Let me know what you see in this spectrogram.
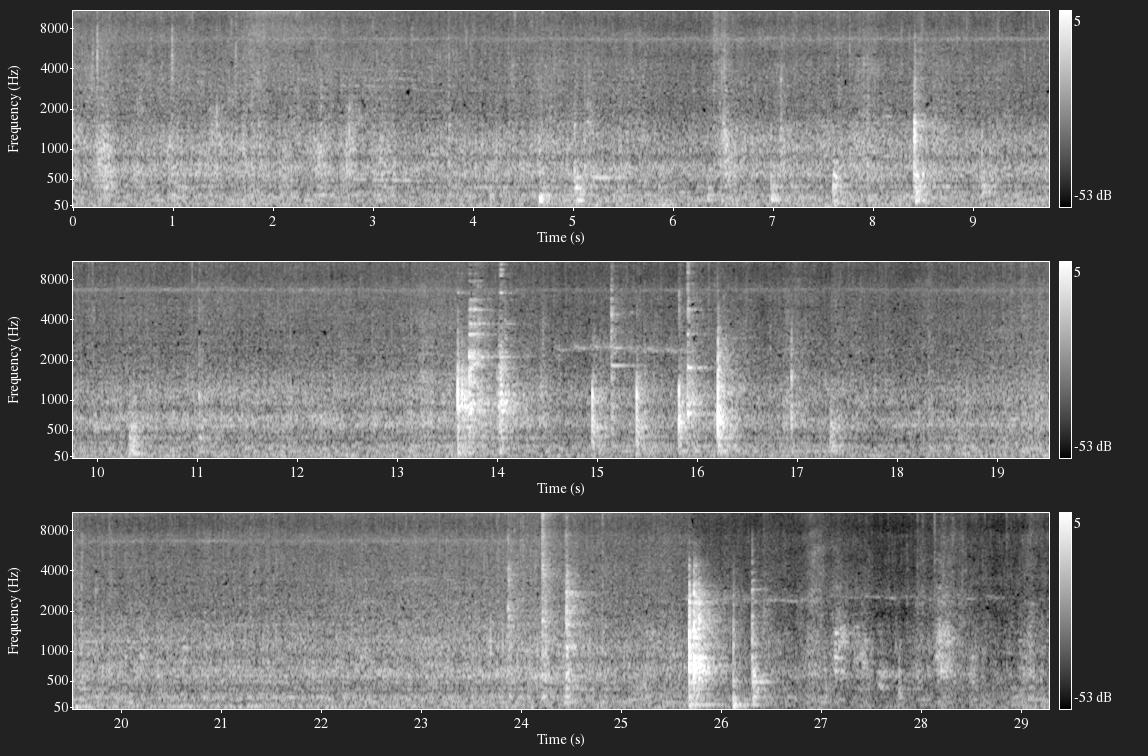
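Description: Tomato, salmon and egg mixture sizzling in a wok while a wooden spatula stirs and scrapes through it. Clusters of sharper clacks of the spatula against the pan come about halfway through and again near the end.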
